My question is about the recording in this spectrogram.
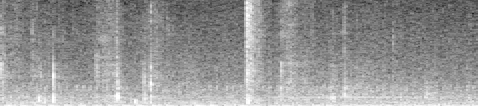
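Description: Faint handling sounds of sewing a paper journal by hand: a few soft ticks and rustles as the black paper pages are handled and a bookbinding needle is worked into a hole in the fold, over a low steady hum.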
